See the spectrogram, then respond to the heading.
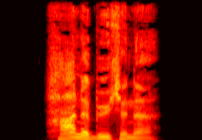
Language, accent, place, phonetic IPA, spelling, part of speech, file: German, Germany, Berlin, [ˈhaːnəˌbyːçənə], hanebüchene, adjective, De-hanebüchene.ogg
- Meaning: inflection of hanebüchen: 1. strong/mixed nominative/accusative feminine singular 2. strong nominative/accusative plural 3. weak nominative all-gender singular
